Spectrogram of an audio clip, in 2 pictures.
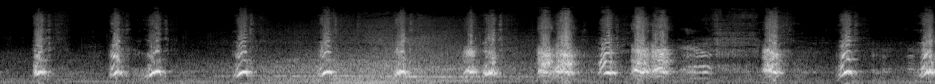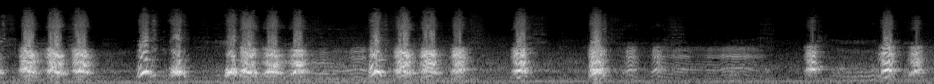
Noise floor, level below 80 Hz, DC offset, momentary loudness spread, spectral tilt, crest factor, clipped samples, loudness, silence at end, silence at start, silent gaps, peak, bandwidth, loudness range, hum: -35 dBFS; -38 dBFS; under 0.1%; 21 LU; -4 dB/octave; 14 dB; under 0.1%; -13 LUFS; 0 s; 0.05 s; none; 0 dBFS; 14 kHz; 6 LU; none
